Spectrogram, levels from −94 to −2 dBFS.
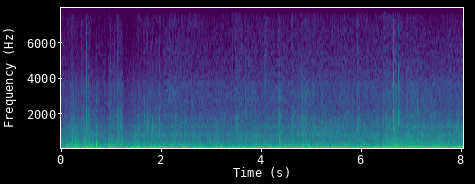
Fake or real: real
